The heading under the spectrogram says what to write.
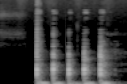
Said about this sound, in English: Arthur's going to knock loudly on the door. I want to hear the way you knock.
